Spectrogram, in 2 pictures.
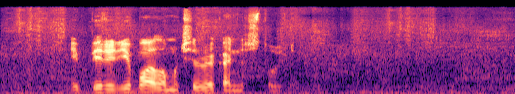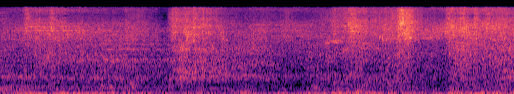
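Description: Fantasy spell effects whoosh and crackle during a battle.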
